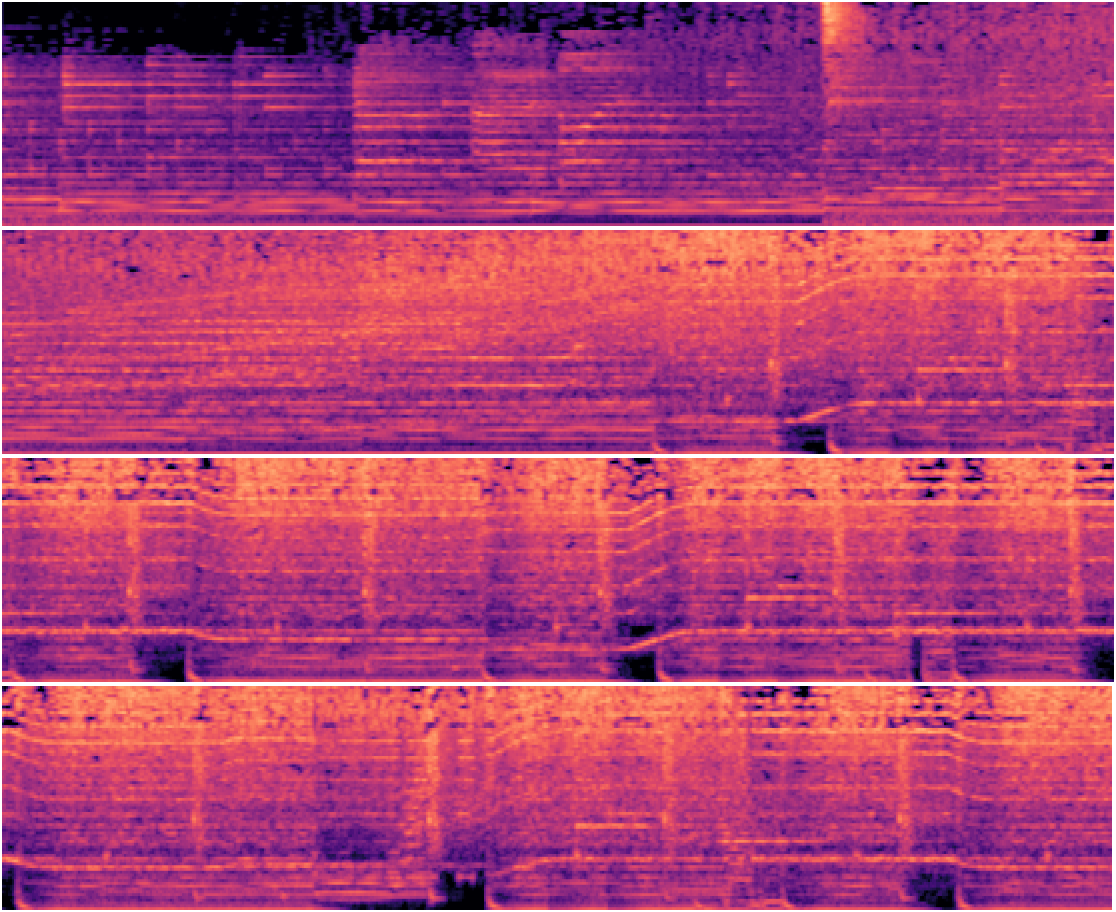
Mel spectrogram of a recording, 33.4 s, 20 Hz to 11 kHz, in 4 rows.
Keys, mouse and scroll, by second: 0.1 click, 2.7 Down, 7.5 Down, 8.9 click, 9.3-9.6 scroll down 1, 10.1 middle click, 10.8 scroll down 1, 19.3-19.8 scroll up 1, 21.7-22.1 scroll down 1, 22.1 middle click, 22.7-23.2 scroll down 1, 23.3-25.3 shift+middle drag, 25.3-25.7 scroll up 1, 25.7 middle click, 26.9 scroll down 1, 27.2 middle click, 29.1 click, 32.4 click.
